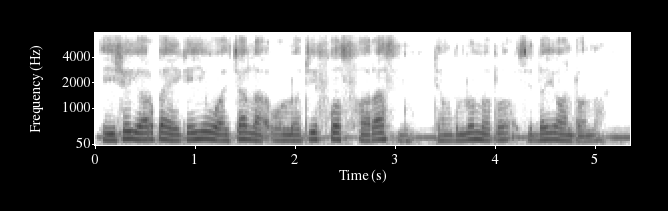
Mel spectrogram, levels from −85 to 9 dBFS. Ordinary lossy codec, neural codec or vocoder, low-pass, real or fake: none; codec, 16 kHz, 4.8 kbps, FACodec; 7.2 kHz; fake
